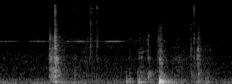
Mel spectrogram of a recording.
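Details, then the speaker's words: First-gen Toyota Sequoia rear hatch after installing bypass lever and interior cable release, hatch shut: a couple of short crisp thunks from the latch motor, no buzzing or dragging; hatch lock actuating normally. "And then now make sure it locks. It's locking. Well, unlock it."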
